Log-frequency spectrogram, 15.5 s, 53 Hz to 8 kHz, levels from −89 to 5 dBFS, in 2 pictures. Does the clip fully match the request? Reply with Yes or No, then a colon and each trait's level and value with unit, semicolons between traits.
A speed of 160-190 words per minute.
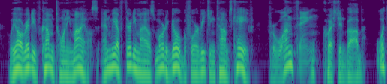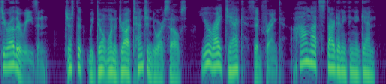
Yes: average, 180 wpm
